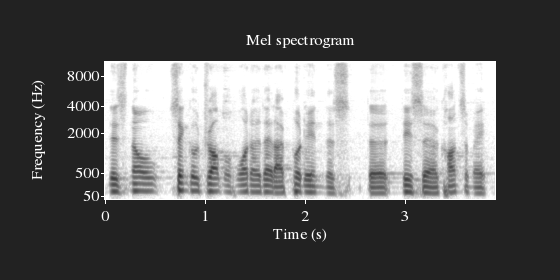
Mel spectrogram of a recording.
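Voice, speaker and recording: A young chef from Hong Kong talks an audience through a live cooking demonstration. He explains each step patiently but haltingly, restarting his phrases often. His voice rings with the long reverb of a large hall. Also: medium pitch, fairly even intonation, darkish tone.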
